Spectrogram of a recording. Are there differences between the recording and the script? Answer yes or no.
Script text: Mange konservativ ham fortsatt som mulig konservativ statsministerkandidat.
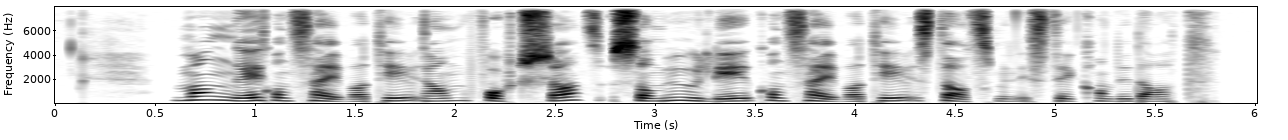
no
